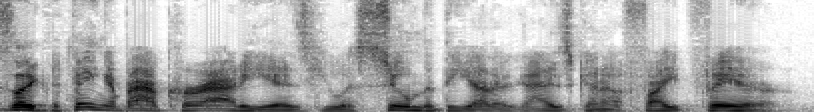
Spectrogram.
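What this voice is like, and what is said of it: Poor impression of a TV detective. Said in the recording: “A horrible Rockford impersonation”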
